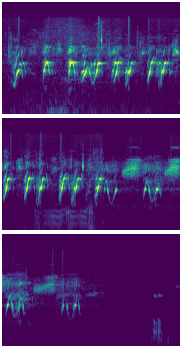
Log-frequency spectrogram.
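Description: A zebra gives a long run of yelping, barking calls, about one and a half each second, fading into softer, hoarser notes before going quiet.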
